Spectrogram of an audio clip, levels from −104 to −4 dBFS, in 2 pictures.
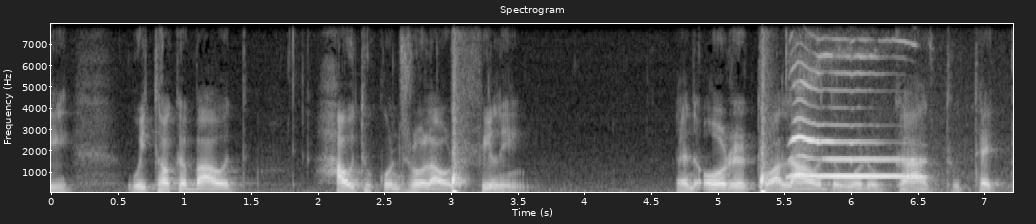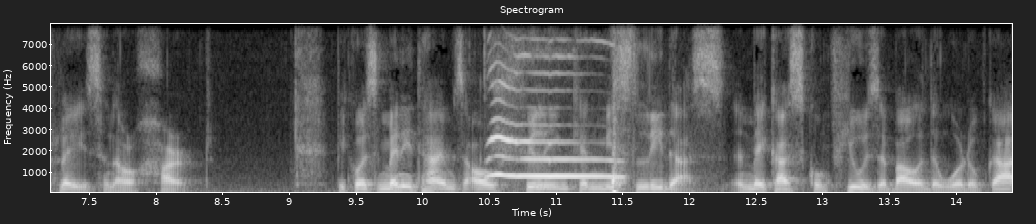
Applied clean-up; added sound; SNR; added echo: none; Whoosh, swoosh, swish + Meow; -5 dB; none.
